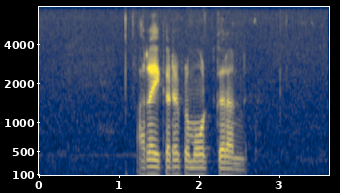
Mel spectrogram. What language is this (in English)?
Sinhala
